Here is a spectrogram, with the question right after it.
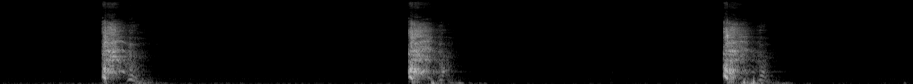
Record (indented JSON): {
  "three_cough_length": "9.1 s",
  "three_cough_amplitude": 21397,
  "three_cough_signal_mean_std_ratio": 0.24,
  "survey_phase": "alpha (2021-03-01 to 2021-08-12)",
  "age": "18-44",
  "gender": "Male",
  "wearing_mask": "No",
  "symptom_none": true,
  "smoker_status": "Never smoked",
  "respiratory_condition_asthma": false,
  "respiratory_condition_other": false,
  "recruitment_source": "REACT",
  "submission_delay": "2 days",
  "covid_test_result": "Negative",
  "covid_test_method": "RT-qPCR"
}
